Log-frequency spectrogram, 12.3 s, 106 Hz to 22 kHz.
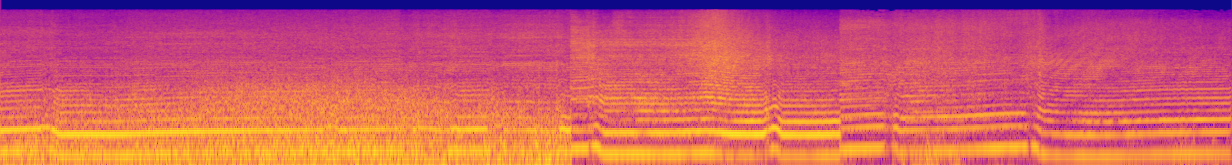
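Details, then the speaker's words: Two-stroke 150 bike with about 400 km, ridden with a rattling engine: raspy revving up and down with a dry metallic rattle that follows the revs; damaged piston, likely since purchase. "jetzt können wir mal sehen einfügen wie wir damit gefahren sind mit rasselndem Motor"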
